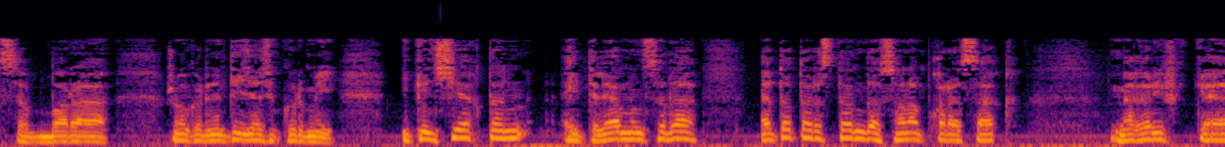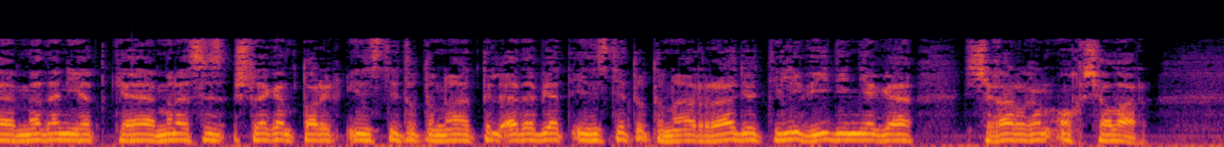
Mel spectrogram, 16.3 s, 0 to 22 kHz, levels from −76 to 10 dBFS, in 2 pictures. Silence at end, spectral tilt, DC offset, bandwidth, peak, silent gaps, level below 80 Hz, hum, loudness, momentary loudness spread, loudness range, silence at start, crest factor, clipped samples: 0 s; -5.5 dB/octave; under 0.1%; 8.8 kHz; 0 dBFS; none; -36 dBFS; none; -12 LUFS; 7 LU; 2 LU; 0 s; 12 dB; under 0.1%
